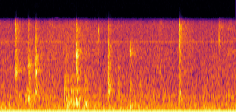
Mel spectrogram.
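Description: Several small, sharp plastic clicks and ticks at irregular intervals from an EOS lip balm sphere being handled in both hands and its cap closed.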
